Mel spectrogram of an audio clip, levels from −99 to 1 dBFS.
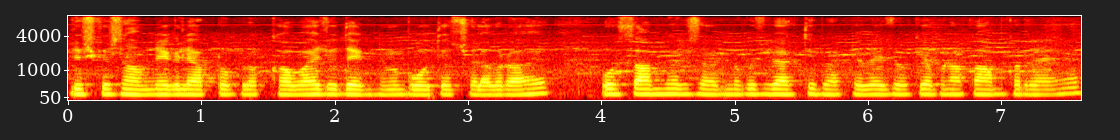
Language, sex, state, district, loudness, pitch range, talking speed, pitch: Hindi, male, Haryana, Rohtak, -19 LUFS, 130-140 Hz, 250 wpm, 135 Hz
